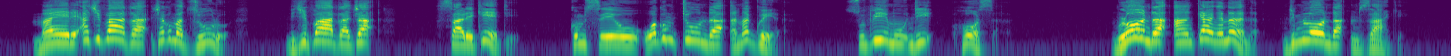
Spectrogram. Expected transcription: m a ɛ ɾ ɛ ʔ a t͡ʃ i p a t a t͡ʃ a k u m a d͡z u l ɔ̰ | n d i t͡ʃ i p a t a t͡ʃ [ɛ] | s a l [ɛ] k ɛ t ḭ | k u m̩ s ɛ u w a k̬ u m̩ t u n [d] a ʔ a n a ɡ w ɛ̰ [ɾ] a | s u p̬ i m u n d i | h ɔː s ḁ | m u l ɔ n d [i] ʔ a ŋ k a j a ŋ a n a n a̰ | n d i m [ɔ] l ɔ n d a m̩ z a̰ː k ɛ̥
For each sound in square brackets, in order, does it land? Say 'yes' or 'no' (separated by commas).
no, yes, yes, yes, no, no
